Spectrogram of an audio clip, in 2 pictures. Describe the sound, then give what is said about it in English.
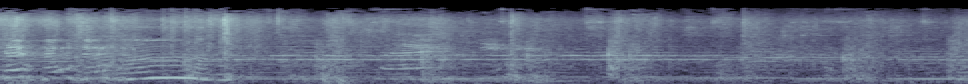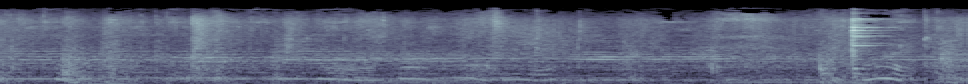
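Low, throaty cooing of pigeons, rolling on steadily beneath sharp clinks and taps of dishes, with indistinct voices murmuring in the background. “Donate it to the birds.”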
